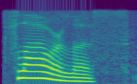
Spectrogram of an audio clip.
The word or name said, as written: flowerless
